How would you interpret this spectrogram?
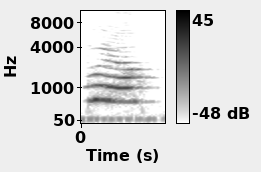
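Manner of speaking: high, loud mama bear roar. Shown as a demonstration. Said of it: "Give me a mama roar".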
